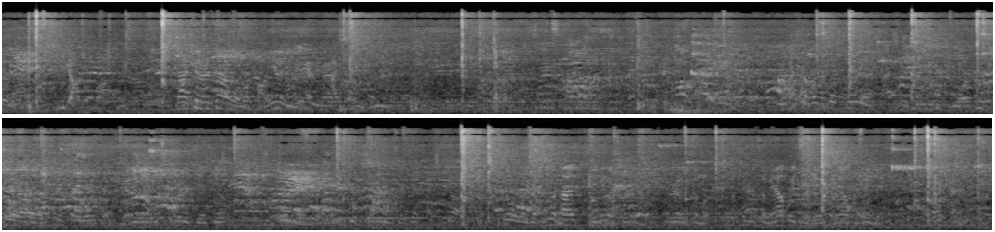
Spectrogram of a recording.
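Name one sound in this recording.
Men talk and call out across the hall.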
